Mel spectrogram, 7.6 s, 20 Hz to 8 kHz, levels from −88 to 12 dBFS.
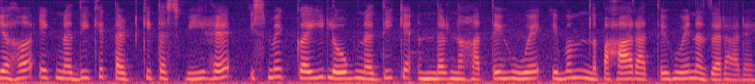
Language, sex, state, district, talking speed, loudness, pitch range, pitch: Hindi, female, Bihar, Muzaffarpur, 180 wpm, -17 LUFS, 215-245 Hz, 225 Hz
